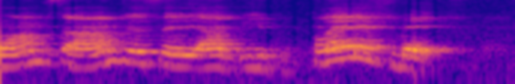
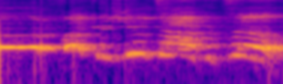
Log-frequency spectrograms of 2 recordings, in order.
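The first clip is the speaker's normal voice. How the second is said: higher and louder furious comeback; retold furious shout; 11 semitones higher, 7 dB louder than usual. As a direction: yell it back at the guard, outraged. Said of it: "I said".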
